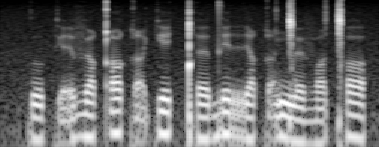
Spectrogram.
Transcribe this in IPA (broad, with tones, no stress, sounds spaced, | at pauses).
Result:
k o˨˩ k ɛ̰˨˥ v œ˨˥ qʼ œ˥˨ q ḛ˨˥ k e˥˨ ǃʰ ɜ˨˥ d̪ e˥˨ r e˨˥ q ḛ˥˨ ŋ͡ǀ œ˨˩ v ɑ˨˥ ǀʰ ɒ˥˨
